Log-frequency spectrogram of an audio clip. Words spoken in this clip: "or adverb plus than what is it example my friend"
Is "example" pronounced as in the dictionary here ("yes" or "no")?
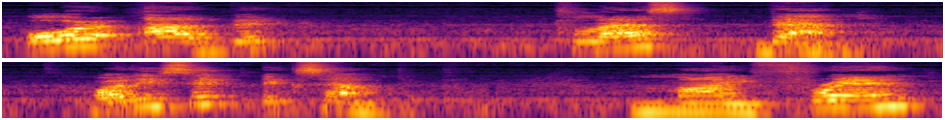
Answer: no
